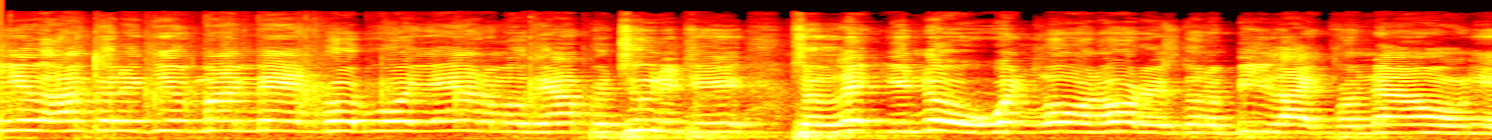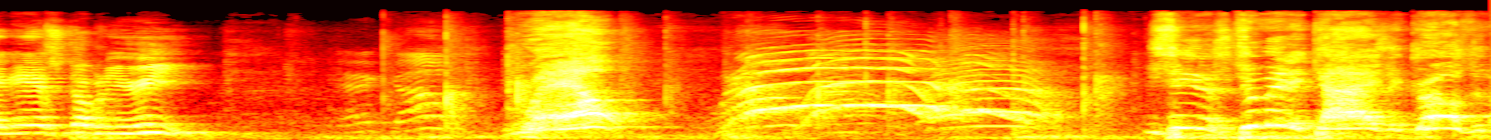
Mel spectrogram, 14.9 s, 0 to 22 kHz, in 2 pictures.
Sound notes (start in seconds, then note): 10.0 cheering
